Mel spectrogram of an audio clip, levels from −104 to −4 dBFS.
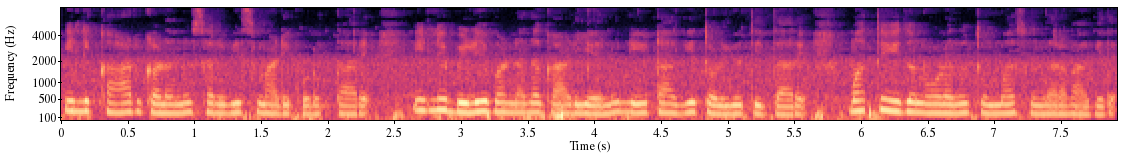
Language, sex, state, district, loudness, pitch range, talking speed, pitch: Kannada, female, Karnataka, Belgaum, -17 LUFS, 175-205 Hz, 105 wpm, 190 Hz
